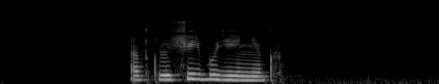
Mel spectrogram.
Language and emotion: Russian, neutral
